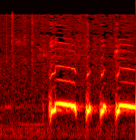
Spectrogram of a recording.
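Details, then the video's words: Single phrase from a loud-singing white local zebra dove, meant to trigger answers from rival doves: a long steady coo, two brief staccato notes, then a final sustained mellow coo. "Perkutut Putih Gacor Suara BESAR bikin Cepat Emosi Lawan Auto Nyaut Seketika"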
